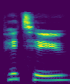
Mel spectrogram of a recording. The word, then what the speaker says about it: Picchu: For most speakers of English or Spanish, the first C in Picchu is silent. In English, the name is pronounced M2Pi2 or M2Pi-K2, in Spanish as Machu Picchu or Machu Picchu, and in Quechua, Machu Picchu, as map parked.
